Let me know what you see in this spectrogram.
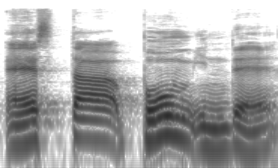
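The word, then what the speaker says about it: está bom: 이게 이제 포르투갈어로는 에스타 봄인데 앞에 이 S가 묵음이 돼서 타봉이에요.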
